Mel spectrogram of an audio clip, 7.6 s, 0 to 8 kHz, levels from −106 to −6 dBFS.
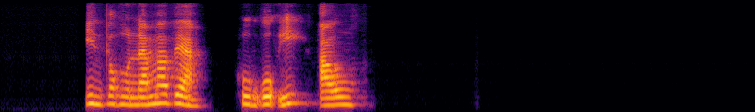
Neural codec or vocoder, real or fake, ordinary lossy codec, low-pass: codec, 16 kHz, 0.8 kbps, ZipCodec; fake; AAC, 48 kbps; 7.2 kHz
